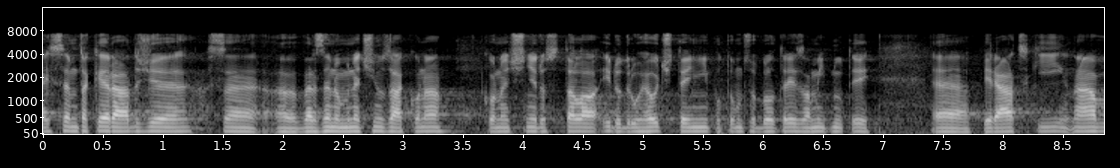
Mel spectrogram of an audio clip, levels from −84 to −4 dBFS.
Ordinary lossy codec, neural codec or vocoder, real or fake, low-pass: MP3, 96 kbps; none; real; 7.2 kHz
